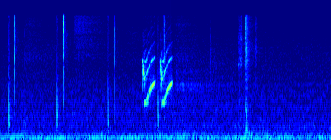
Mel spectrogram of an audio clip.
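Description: Quiet, sparse intro sound effects: sharp clicks about every two-thirds of a second over a low hum, with two quick rising chirps about two seconds in.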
